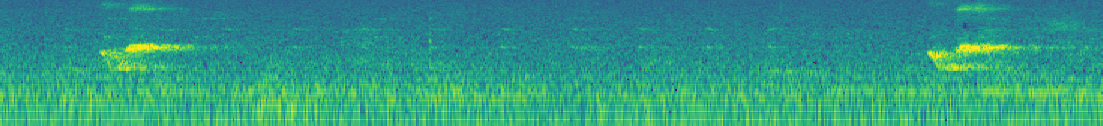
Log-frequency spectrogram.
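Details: Black-hooded oriole (Oriolus xanthornus) song: two brief, clear, fluty whistled phrases about four seconds apart, over a steady soft hiss of background noise.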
